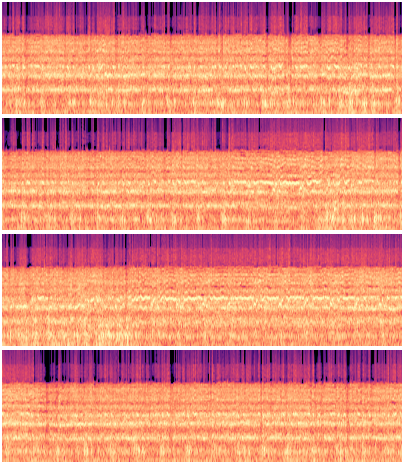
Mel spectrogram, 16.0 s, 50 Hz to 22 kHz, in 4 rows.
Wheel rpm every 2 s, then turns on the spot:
230, 230, 240, 220, 220, 210, 230, 230.
none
